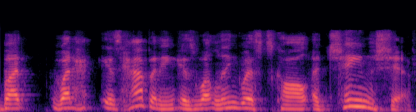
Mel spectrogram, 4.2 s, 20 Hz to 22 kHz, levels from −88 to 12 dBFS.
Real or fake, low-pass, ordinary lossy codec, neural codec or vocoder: real; 7.2 kHz; AAC, 32 kbps; none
